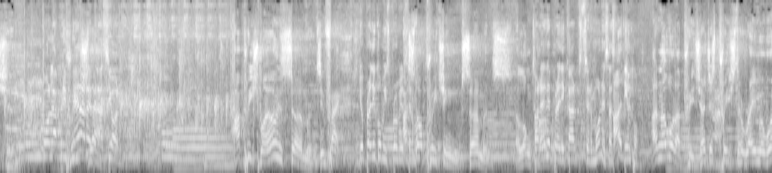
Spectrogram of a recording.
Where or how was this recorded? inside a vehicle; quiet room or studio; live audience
live audience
